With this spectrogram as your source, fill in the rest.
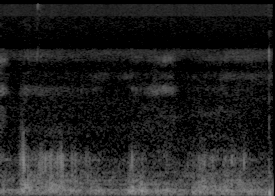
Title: Snoring ZzzzzZzzzz just like his Pepe!!!!!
